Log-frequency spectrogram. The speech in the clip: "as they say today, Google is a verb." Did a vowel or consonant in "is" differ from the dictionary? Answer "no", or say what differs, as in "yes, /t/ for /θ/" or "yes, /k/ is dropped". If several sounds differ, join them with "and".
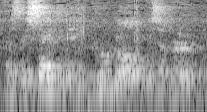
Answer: no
